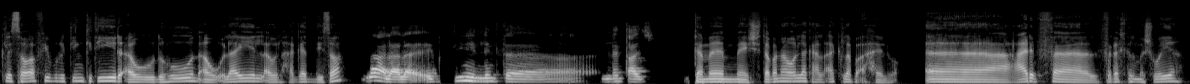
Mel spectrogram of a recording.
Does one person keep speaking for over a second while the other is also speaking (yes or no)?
no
